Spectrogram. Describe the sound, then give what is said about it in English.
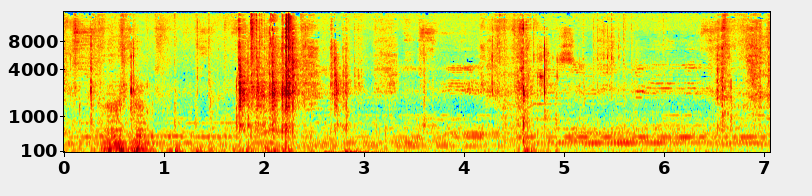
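Pages are flipped through in a few brisk, papery bursts of rustling over quieter handling noise. “funny how you do that, like just flip through the pages and then it's there. Pops up.”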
